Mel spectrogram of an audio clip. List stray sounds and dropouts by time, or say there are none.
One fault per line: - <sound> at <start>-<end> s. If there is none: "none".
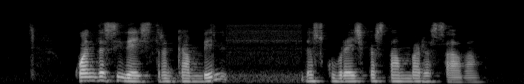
none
